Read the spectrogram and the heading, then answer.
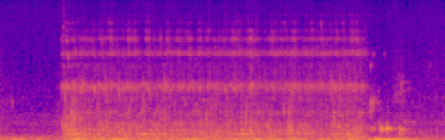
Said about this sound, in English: Nice little chirp on that. Love the sound of that water when it moves and pops through those perks.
